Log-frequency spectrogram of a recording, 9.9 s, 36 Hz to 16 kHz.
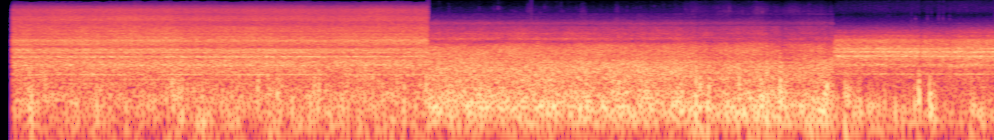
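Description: Jet engines of a Tupolev Tu-160 bomber running at high power: a loud, steady rush of engine noise, with high whining tones over it at the start and again near the end. The sound changes abruptly twice, about four and eight seconds in.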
